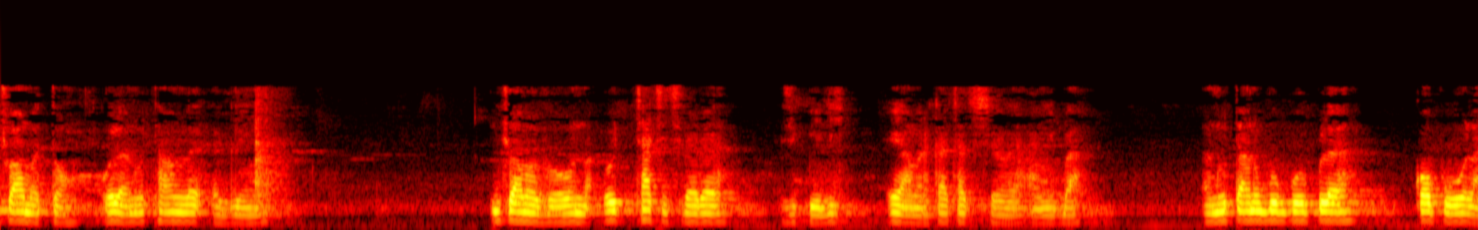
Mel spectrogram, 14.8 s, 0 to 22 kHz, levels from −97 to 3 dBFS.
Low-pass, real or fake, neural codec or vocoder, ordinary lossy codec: 5.4 kHz; real; none; MP3, 24 kbps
